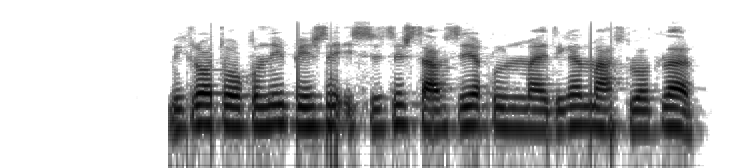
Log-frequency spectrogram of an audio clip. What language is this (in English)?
Uzbek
